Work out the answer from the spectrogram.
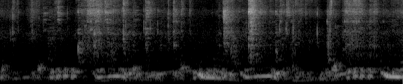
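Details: Racing pigeons cooing close by: low, bubbling coos rising and falling, repeated without pause.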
